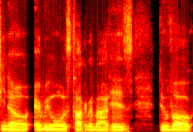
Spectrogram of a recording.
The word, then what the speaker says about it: Duval: But here is what he gave me with how Duval should be pronounced. Duval.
